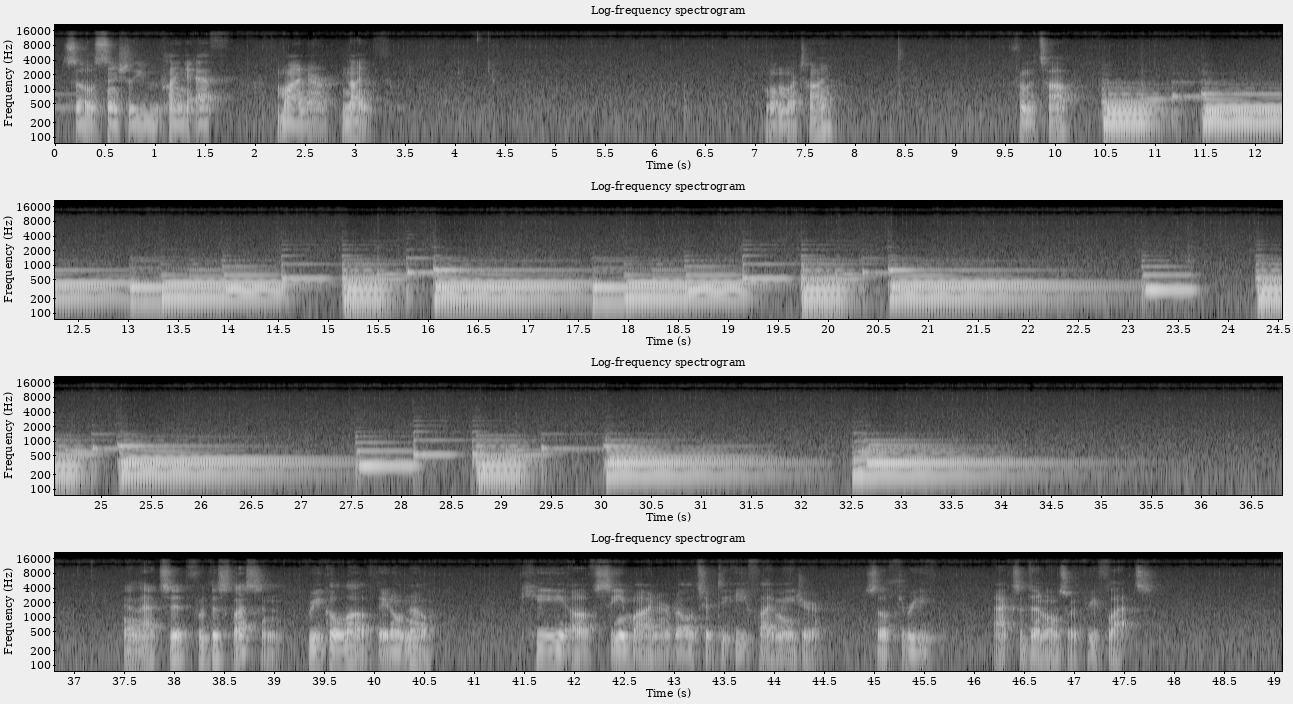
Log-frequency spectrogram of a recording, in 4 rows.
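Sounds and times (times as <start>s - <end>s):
digital piano playing slow chords: 0.0s - 1.0s, 10.4s - 35.9s.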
